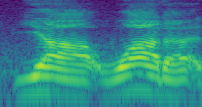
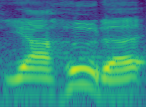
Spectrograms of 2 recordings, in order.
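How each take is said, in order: First: The middle has a W consonant sound. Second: The middle has a plain U vowel sound. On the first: The speaker calls it wrong. "See with the W, it's not Wa Yahwada" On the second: The speaker calls it right. "it's Yahuda"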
